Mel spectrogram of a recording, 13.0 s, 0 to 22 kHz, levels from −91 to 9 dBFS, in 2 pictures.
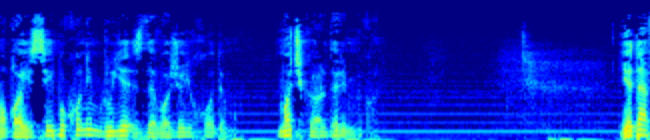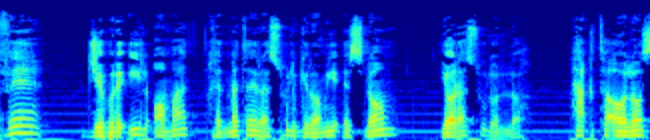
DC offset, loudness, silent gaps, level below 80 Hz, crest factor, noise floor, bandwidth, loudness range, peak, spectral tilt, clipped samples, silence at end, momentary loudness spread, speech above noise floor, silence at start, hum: under 0.1%; -31 LUFS; none; -54 dBFS; 22 dB; -59 dBFS; 16 kHz; 8 LU; -10 dBFS; -4.5 dB/octave; under 0.1%; 0 s; 18 LU; 29 dB; 0 s; 50 Hz at -60 dBFS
